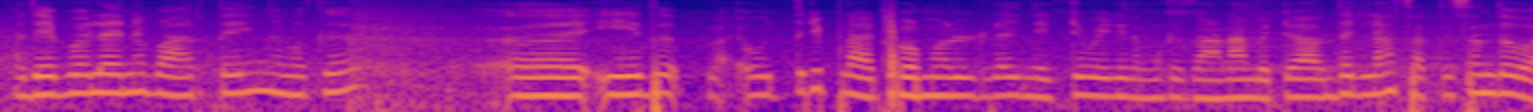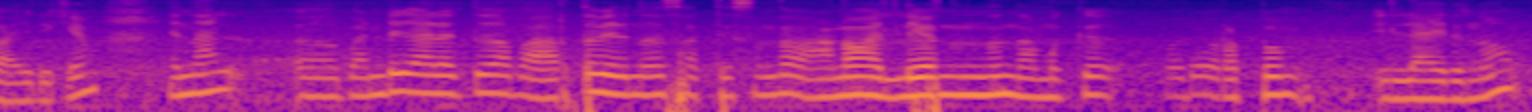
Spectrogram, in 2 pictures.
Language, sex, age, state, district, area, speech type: Malayalam, female, 18-30, Kerala, Kollam, rural, spontaneous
